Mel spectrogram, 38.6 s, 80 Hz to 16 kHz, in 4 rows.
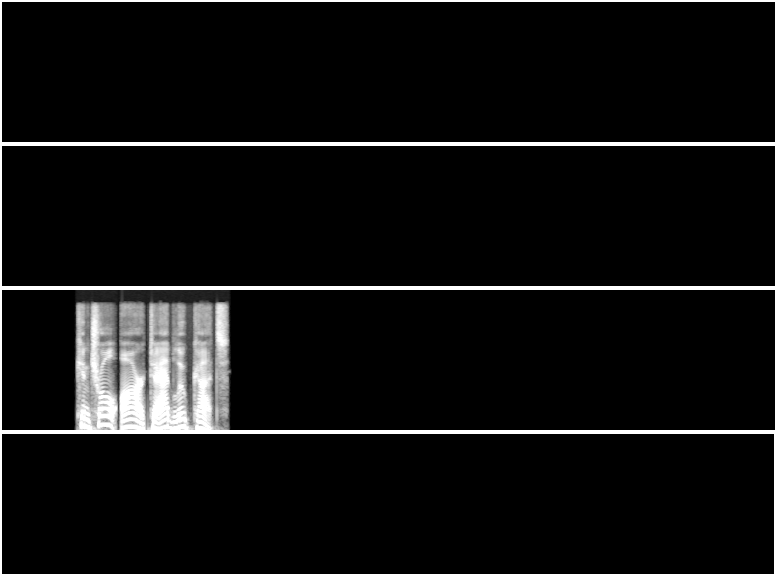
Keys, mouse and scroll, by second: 0.2 e, 2.2 shift+middle click, 4.0 e, 4.6 s, 5.7 e, 7.4 e, 9.7 s, 11.1-11.8 scroll down 10, 11.8 shift+z, 12.3-12.9 scroll up 7, 13.2 shift+middle click, 14.3 shift+middle click, 14.8 shift+middle click, 15.5 Tab, 16.7 right click, 18.0 Tab, 19.2-19.8 scroll up 4, 20.6 ctrl+r, 22.5 ctrl+r, 27.7 ctrl+r, 29.2 ctrl+r, 32.9 ctrl+r, 36.0 Tab, 37.6 shift+middle click, 38.2 shift+middle click.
